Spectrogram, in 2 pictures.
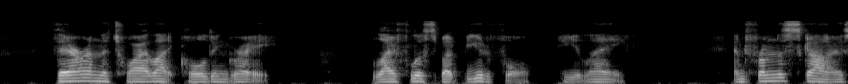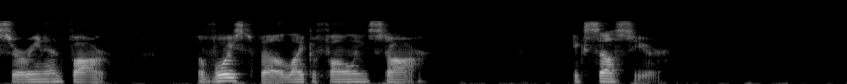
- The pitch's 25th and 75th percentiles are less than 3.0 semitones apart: Yes, narrow, 2.4 semitones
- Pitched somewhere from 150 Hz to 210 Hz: No, low, 125 Hz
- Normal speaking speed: No, slow, 95 wpm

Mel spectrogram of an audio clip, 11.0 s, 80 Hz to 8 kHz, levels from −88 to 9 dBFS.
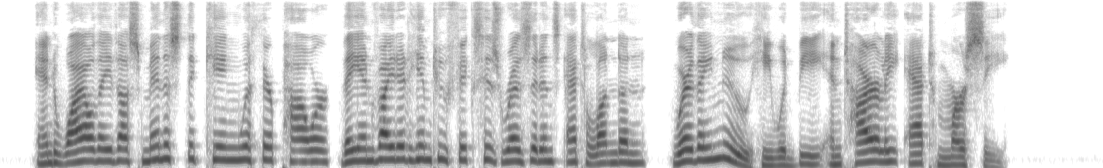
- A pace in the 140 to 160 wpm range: Yes, average, 150 wpm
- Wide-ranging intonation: No, average, 4.8 semitones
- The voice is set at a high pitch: Yes, high, 195 Hz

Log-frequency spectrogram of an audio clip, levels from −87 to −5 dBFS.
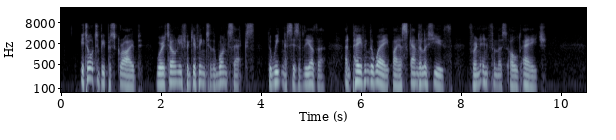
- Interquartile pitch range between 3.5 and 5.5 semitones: No, average, 3.0 semitones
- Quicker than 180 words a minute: Yes, average, 190 wpm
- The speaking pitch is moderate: No, low, 130 Hz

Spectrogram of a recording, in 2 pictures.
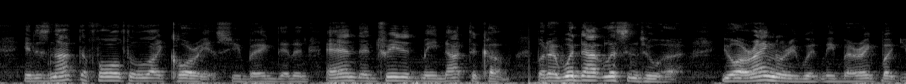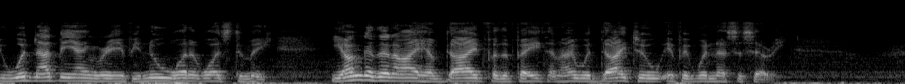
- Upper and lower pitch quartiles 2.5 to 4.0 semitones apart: Yes, average, 3.3 semitones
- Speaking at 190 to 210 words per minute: Yes, average, 195 wpm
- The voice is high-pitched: No, medium, 150 Hz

